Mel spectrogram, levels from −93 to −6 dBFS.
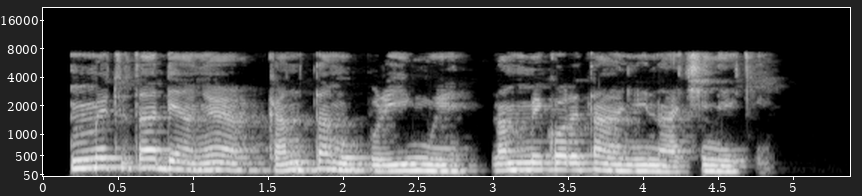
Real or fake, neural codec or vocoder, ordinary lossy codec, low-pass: real; none; none; 7.2 kHz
